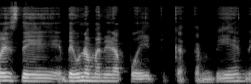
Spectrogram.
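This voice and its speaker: The speaker is a woman, talking neither fast nor slow. The audio is very clean and the background is silent. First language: Tzeltal (speaking Spanish). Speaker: teacher and translator. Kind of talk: panel discussion. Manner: halting.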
